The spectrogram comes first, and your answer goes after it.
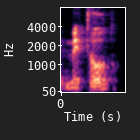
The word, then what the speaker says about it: méthode: This is the another term for it is it's made in the method, and of course I'm not pronouncing that the French way. Méthode, is that correct?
